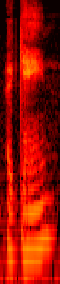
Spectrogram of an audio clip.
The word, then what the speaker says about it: again: unremembered lads did not again I have to pronounce it that way to get the rhyme that's how she would have said it a hundred years ago will turn to me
